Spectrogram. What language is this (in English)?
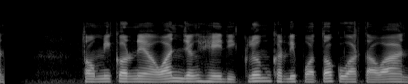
Sundanese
